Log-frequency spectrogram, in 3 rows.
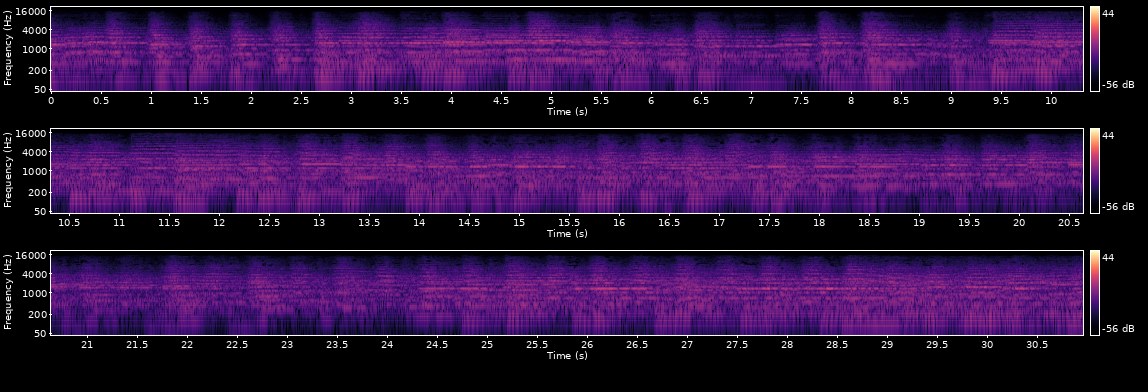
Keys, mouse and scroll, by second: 1.0 p, 2.2 BackSpace, 3.5-6.3 typing, 7.3 click, 8.4-11.7 drag, 11.7-15.7 drag, 15.7 0, 16.3 scroll down 1, 16.8 scroll up 2, 18.3 click, 20.3 space, 24.1 click, 25.1 click, 26.1 click, 27.2 1, 27.6 3, 28.3 click, 29.4 3, 29.9 0, 30.7-30.9 scroll down 6.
